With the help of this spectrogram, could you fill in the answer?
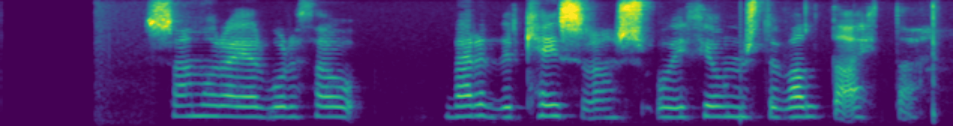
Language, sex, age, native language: Icelandic, female, 40-49, Icelandic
